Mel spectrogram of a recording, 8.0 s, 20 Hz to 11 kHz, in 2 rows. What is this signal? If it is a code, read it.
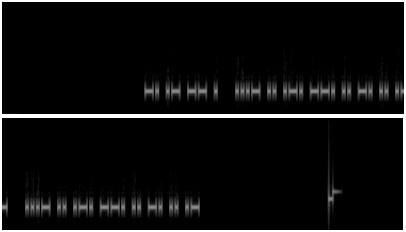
Morse code, heard as a keyed tone, about 41 wpm, 700 Hz. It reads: NAME VIRGINIA VIRGINIA
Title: Practice QSO - Exchange 1 - Beginning - 45wpm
